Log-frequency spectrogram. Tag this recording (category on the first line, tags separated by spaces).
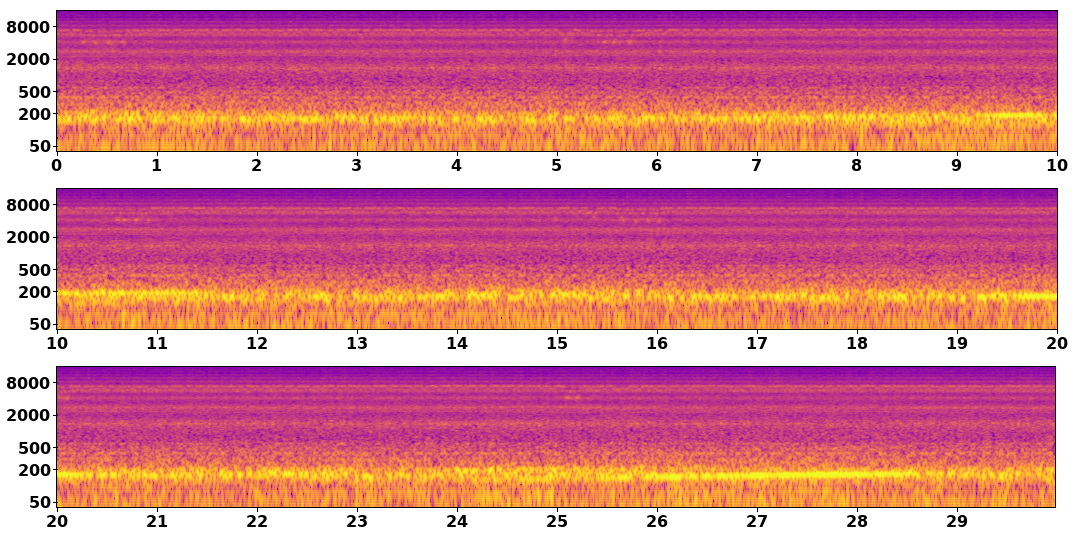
Soundscapes > Nature
nature modified-soundscape raspberry-pi natural-soundscape phenological-recording artistic-intervention sound-installation Dendrophone alice-holt-forest weather-data soundscape field-recording data-to-sound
